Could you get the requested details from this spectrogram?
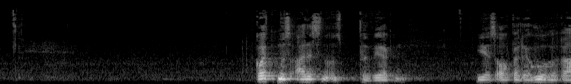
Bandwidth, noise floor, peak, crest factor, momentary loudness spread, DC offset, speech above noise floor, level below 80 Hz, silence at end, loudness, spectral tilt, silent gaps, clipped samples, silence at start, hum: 14 kHz; -57 dBFS; -4 dBFS; 22 dB; 21 LU; under 0.1%; 34 dB; -66 dBFS; 0 s; -23 LUFS; -5.5 dB/octave; none; under 0.1%; 0.15 s; none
